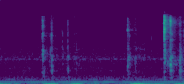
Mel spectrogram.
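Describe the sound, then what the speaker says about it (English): Keys clatter on a computer keyboard as a short command is typed, a few quick close taps in small clusters over a low steady background hum. "we can type in netstat"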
